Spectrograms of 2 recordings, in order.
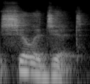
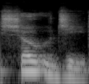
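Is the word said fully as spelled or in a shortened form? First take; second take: as spelled; shortened. First: The word is said fully, sounding every syllable. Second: The word is said shorter, with syllables merged. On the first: The speaker calls it wrong. "if you're just phonetically saying it" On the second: The speaker calls it right. "is how you pronounce it"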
